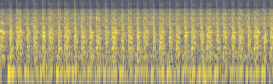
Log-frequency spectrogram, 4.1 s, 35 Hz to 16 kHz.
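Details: 2004 Chevy Impala won't start, though the fuel pump is heard running; owner doubts it pumps enough fuel. During a starting fluid test, the starter cranks steadily for about four seconds but the engine never catches: crank, no start.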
